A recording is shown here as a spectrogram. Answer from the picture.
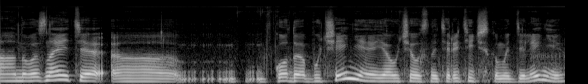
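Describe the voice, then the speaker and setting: Over light background noise, a woman with a very deep, low pitch talks at a moderate pace with ordinary pitch variation. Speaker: opera singer; guest. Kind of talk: interview. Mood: warm, smiling. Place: studio.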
